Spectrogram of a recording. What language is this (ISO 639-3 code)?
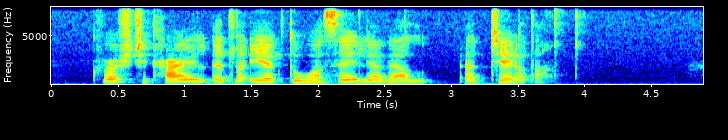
fao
